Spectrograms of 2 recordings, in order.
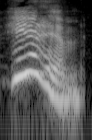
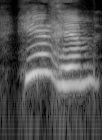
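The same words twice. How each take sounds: First: Higher and louder mock outcry, falling; teasing hear-him with a falling end; mock protest. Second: Higher and louder mock outcry; teasing hear-him with a rising end; mock protest. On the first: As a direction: land it with a falling teasing close. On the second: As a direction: cry it out in playful outrage, rising. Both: A narrator's reading. Larry mocking the priest.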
